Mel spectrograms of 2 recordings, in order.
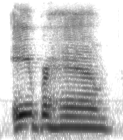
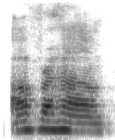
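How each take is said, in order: First: The name is said in its English form. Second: The name is said in its Hebrew form.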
